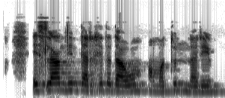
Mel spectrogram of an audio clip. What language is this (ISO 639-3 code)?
pus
